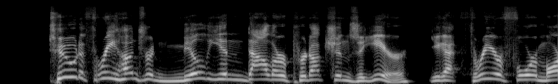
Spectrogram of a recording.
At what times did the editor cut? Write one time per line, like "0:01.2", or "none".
0:04.2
